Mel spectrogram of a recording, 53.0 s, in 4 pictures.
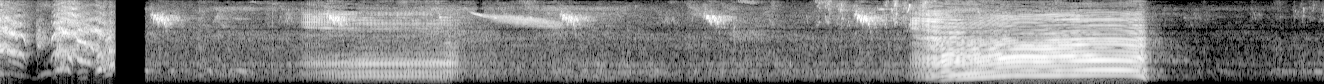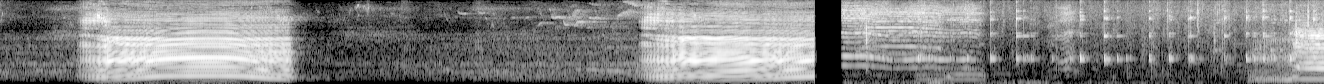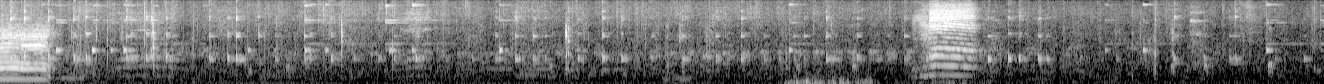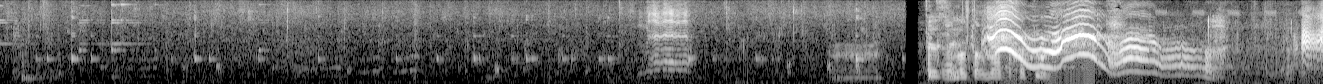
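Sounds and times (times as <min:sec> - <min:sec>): calf mooing: 0:19.6 - 0:23.2, 0:25.7 - 0:28.3, 0:35.6 - 0:36.4, 0:46.1 - 0:46.7
sheep and lambs bleating: 0:21.7 - 0:24.1, 0:25.7 - 0:28.5, 0:30.3 - 0:31.0, 0:35.3 - 0:36.5, 0:46.1 - 0:46.8.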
